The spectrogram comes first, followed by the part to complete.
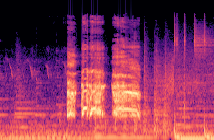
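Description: Rooster crowing once, a loud crow in three parts starting about a second in and lasting about a second and a half.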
